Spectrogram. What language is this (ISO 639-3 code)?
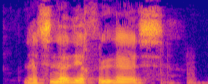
kab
